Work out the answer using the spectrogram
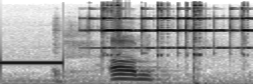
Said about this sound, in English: Well, I didn't hear the bell.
